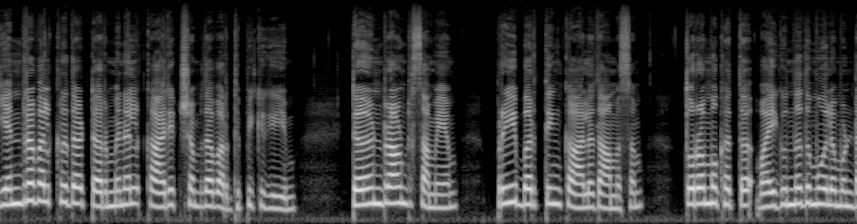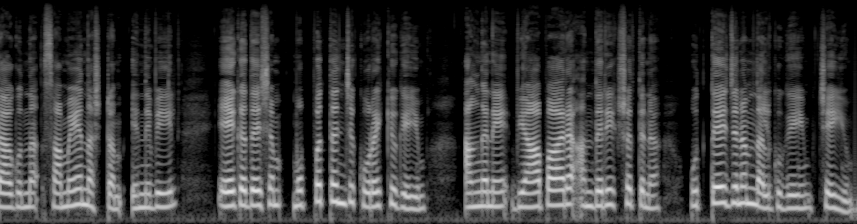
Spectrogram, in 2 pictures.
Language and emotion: Malayalam, neutral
